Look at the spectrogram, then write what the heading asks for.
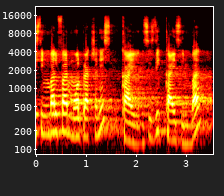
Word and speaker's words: chi: It is represented like, it's called chi. It is pronounced as chi.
